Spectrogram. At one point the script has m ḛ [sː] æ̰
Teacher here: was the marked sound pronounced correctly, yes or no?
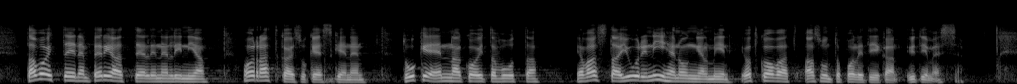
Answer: yes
